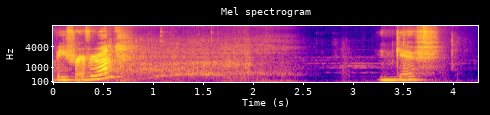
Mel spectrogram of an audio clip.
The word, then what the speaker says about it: GIF: be for everyone and gif jiff or gif look apparently the creator said it was jeff but like if it's pronounced jeff maybe spell it jeff um well buddies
